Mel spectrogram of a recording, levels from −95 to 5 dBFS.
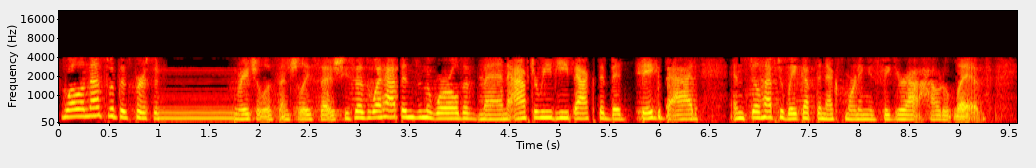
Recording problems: garbled, watery; badly; nothing above 4 kHz
audio freezing; at 1 s for 1 s

